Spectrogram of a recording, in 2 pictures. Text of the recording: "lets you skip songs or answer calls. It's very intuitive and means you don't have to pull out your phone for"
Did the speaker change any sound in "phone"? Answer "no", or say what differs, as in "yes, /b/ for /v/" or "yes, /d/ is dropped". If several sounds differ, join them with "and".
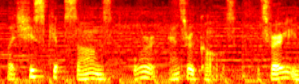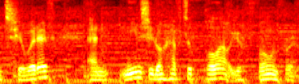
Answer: no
